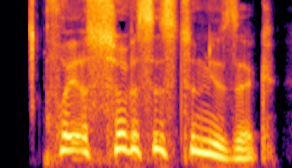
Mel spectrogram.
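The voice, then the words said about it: Poor Queen Elizabeth II impression. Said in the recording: “That's not the best impression. How would you say that? I watched the Crown, so I should know this, right? I should have her dialect down, but I don't.”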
